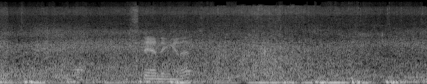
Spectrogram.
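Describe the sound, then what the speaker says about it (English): Ocean waves in the Bahamas wash in a steady, broad rush of surf close by, while a person speaks briefly over it. "That's the ocean."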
